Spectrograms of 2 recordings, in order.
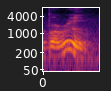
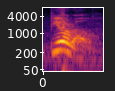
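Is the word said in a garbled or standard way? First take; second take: garbled; standard. First: The word is said in a garbled, nonstandard way. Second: The word is said in its standard form. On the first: The speaker calls it wrong. "I'm pronouncing that wrong" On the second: The speaker calls it right. "That's how it's pronounced"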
